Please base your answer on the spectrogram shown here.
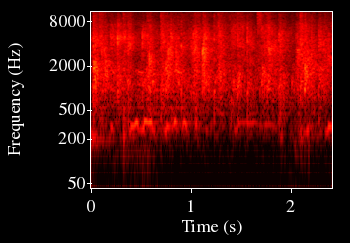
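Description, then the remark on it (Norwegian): Steady audience applause at a book launch, a dense wash of many hands clapping at an even level for a couple of seconds, with a faint voice murmuring underneath. “Applaus til dem.”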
